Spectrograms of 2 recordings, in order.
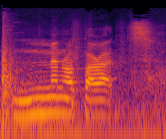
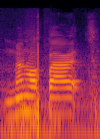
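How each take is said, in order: First: The phrase is said carefully with every sound clear. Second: The phrase is said casually with reduced sounds.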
